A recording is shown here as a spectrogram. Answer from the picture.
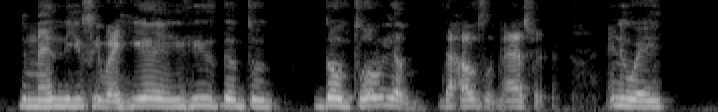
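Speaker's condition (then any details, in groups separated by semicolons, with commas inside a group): Cerebral palsy; cannot walk, uses wheelchair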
